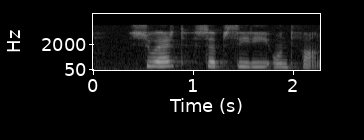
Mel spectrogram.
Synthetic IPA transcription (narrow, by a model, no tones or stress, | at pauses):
suərtsəpsidiʔɔntfɐ̰ŋ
